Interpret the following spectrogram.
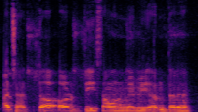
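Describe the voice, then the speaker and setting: A man's voice: mid-range voice, flat delivery, moderate pace, noisy background. A man teaching an English grammar lesson, asking his class questions and answering them himself. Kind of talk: classroom lesson explaining at a board.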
